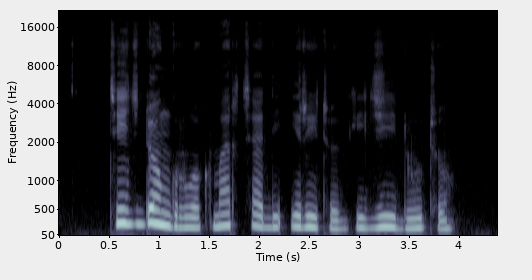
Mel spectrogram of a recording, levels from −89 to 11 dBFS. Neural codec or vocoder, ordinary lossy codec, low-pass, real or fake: none; none; 19.8 kHz; real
